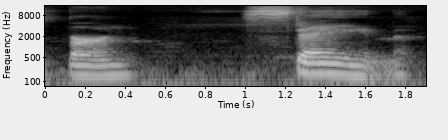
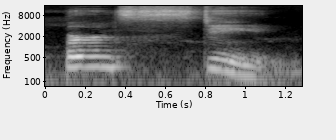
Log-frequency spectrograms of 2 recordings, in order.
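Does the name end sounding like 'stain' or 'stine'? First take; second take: stain; stine. First: The last syllable sounds like 'stain'. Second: The last syllable sounds like 'stine'. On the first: This is the name's actual form. The speaker calls it right. "but in all actuality, it was" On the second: This is how most people remember the name. The speaker calls it wrong. "Normally, people would say"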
